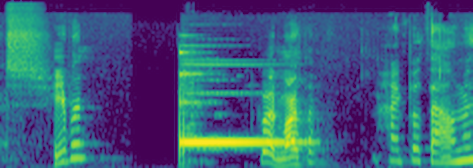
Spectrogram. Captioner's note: bell rings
